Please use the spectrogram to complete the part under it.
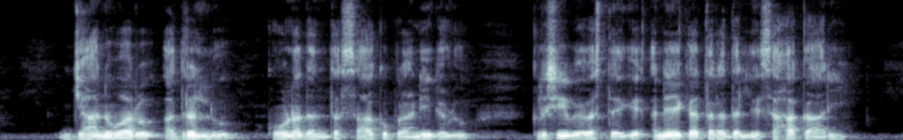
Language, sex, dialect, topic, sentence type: Kannada, male, Coastal/Dakshin, agriculture, statement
